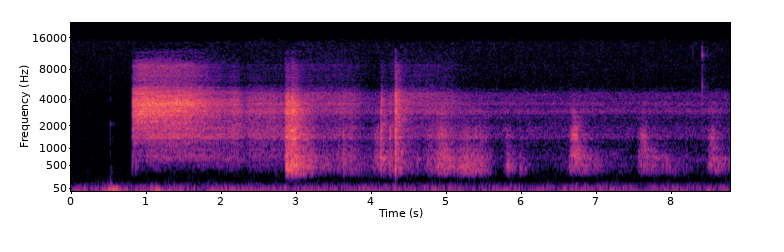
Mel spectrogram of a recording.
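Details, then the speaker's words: Doppler probe over the right jaw joint (TMJ) picks up the superficial temporal artery: a steady hiss with rhythmic whooshing arterial pulses, a normal arterial flow signal, recorded during a TMJ exam while the patient opens and closes the jaw. "that pulsy noise is the superior temporal artery that you're hearing okay open and close pry quickly"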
